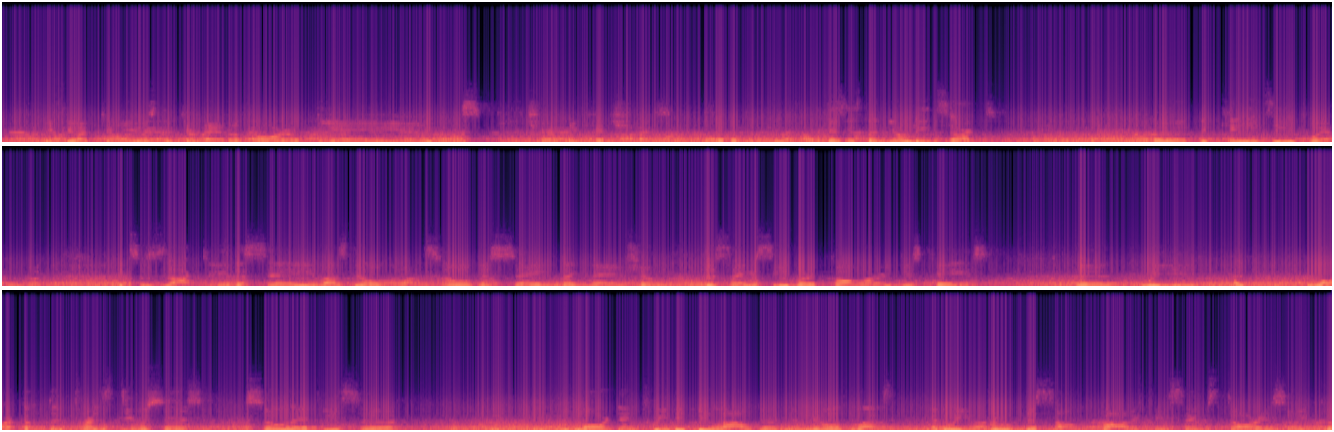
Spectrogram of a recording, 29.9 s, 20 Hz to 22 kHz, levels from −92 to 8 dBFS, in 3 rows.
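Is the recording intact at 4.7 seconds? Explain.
No. At 4.7 seconds, as throughout the clip, a filter restarted on every block loses its state at each 5 ms block boundary and begins again from silence. Each restart leaves a small transient, producing a 200 Hz buzz that rises and falls with the sound's level.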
